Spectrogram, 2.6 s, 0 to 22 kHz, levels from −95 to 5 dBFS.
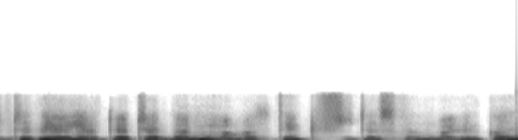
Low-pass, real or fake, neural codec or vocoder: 7.2 kHz; fake; codec, 16 kHz, 0.5 kbps, FreqCodec, smaller model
